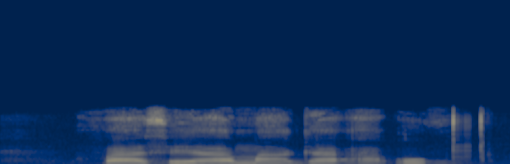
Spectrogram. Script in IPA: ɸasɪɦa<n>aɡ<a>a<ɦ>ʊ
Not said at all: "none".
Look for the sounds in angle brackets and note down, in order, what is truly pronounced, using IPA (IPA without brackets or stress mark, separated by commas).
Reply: m, a, none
